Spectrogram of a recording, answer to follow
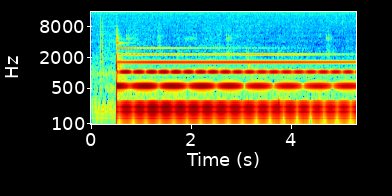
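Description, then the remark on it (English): A single meditation bell is struck once, then rings on with a steady, shimmering tone that slowly pulses and wavers as it sustains. No voices are heard. “So here's the bell again, so you can reconnect.”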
